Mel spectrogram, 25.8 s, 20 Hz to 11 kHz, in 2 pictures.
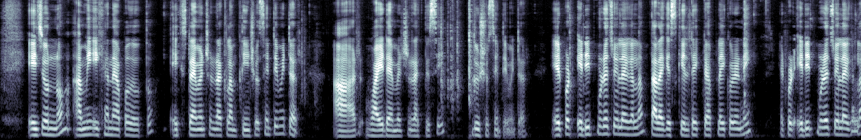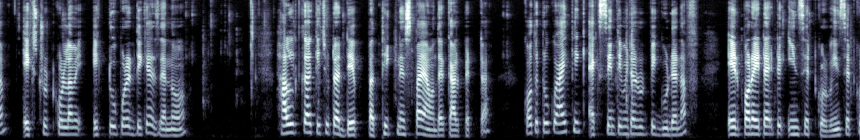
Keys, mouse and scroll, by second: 0.9-2.5 middle drag, 2.5-3.6 drag, 3.6 KP_0, 5.5 KP_0, 7.9-8.5 scroll down 2, 8.5 Tab, 9.0 middle click, 9.6 Tab, 10.3 ctrl+a, 11.8 Tab, 12.1 middle click, 13.1 scroll up 1, 13.4-14.4 shift+middle drag, 14.4 e, 16.2 shift+middle click, 16.5-16.9 scroll up 3, 16.9 shift+middle click, 17.4-17.8 scroll up 2, 17.8 shift+middle click, 18.3-18.8 scroll up 1, 18.8 g, 21.3 click, 23.6-24.3 scroll down 9, 24.3-25.8 shift+middle drag.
